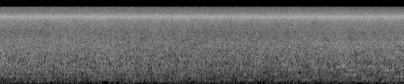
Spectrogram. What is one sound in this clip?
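Water sprays and splashes loudly.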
